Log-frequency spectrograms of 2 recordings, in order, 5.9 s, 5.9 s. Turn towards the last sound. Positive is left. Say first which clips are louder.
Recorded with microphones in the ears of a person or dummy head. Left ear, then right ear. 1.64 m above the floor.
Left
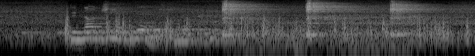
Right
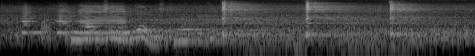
# even
turn(degrees=-45)  # may be behind; listen again after turning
